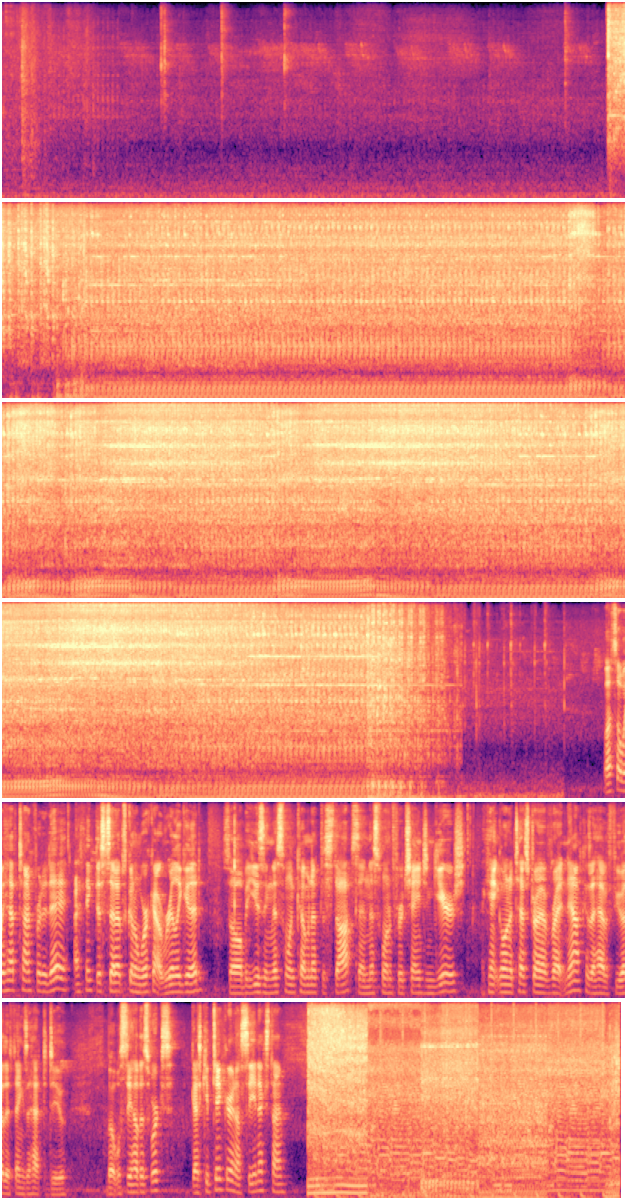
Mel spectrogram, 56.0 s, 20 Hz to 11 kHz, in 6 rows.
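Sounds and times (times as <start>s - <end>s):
motorcycle diesel engine revving: 9.1s - 35.0s, 51.3s - 56.0s.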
